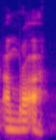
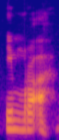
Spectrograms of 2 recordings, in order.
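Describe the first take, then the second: First: The word begins with an 'a' vowel. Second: The word begins with an 'i' vowel. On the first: The speaker calls it wrong. "bukan amra'ah" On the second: The speaker calls it right. "bahasa Arabnya imra'ah"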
